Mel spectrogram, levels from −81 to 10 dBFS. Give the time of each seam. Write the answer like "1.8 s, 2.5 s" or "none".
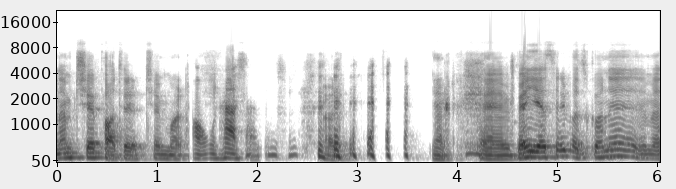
1.3 s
